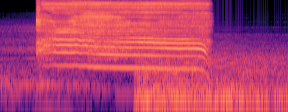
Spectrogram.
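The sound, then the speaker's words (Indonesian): A person, opening a door, lets out one long, loud scream of terror, held steady for nearly three seconds before the pitch sags and breaks off, with a low rumbling drone underneath. “Teriakku sejadi-jadinya.”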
